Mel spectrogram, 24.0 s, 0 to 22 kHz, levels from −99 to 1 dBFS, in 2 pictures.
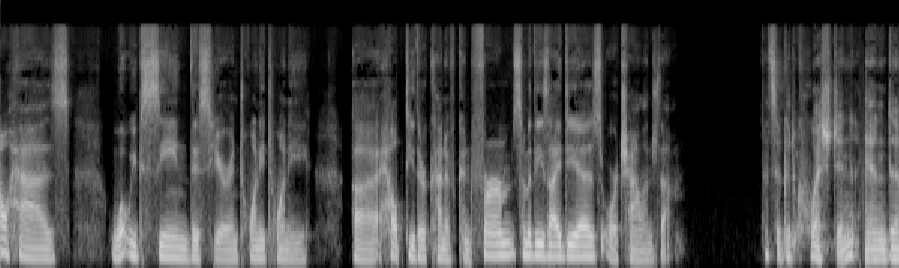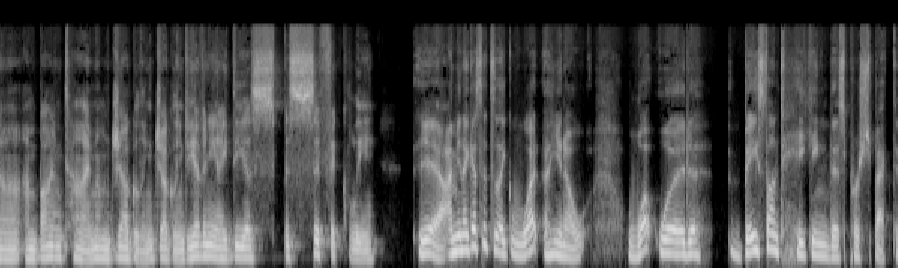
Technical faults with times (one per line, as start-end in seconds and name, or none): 2.83-2.87 short concealed packet loss
6.23-6.27 short concealed packet loss
8.71-8.77 short concealed packet loss
11.44-11.54 intermittent contact
12.67-12.71 short concealed packet loss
